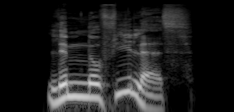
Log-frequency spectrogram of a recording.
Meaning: strong/mixed nominative/accusative neuter singular of limnophil
- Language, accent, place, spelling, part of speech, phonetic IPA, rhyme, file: German, Germany, Berlin, limnophiles, adjective, [ˌlɪmnoˈfiːləs], -iːləs, De-limnophiles.ogg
